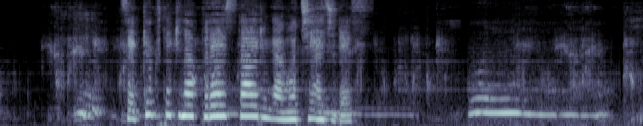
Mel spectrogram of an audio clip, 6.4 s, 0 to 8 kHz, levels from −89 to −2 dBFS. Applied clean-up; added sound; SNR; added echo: neural separator model SepFormer DNS4.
